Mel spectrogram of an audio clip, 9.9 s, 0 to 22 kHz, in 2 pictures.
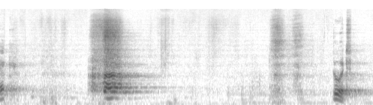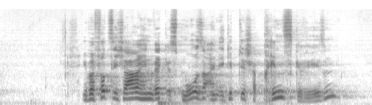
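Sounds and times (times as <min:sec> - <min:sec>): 
speech: 0:00.0 - 0:00.3, 0:04.4 - 0:04.9, 0:06.1 - 0:09.6
soft puff: 0:01.2 - 0:02.1
person blowing nose: 0:01.2 - 0:02.2, 0:03.6 - 0:04.2.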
